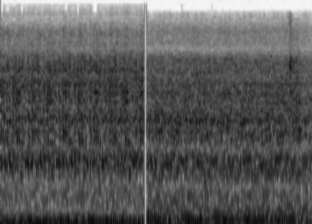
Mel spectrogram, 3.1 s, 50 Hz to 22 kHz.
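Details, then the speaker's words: 2001 Ford F-550 7.3L Powerstroke, first start after new OEM exhaust manifold gaskets, BD stainless up-pipes and turbo O-rings: deep, steady diesel idle with an even beat, no hiss or puffing; no exhaust leaks after a couple of minutes. "Obviously truck's only been running for a couple minutes, but no signs of any sort of leaks."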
